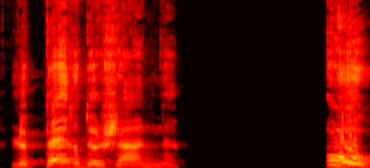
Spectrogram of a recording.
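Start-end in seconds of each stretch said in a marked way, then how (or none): 2.4-2.8 loud growled "oh", higher than usual; growled exclamation. A narrator's reading. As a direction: burst out with a growl. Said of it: "gronda-t-il". (grondement soudain et fort)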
